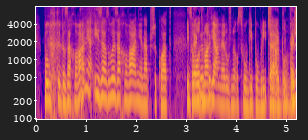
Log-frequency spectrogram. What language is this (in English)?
Polish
